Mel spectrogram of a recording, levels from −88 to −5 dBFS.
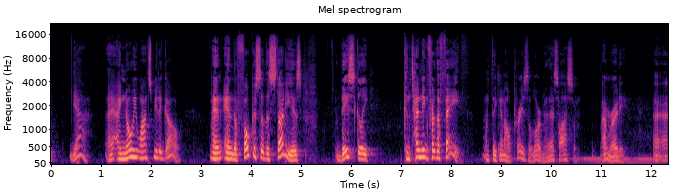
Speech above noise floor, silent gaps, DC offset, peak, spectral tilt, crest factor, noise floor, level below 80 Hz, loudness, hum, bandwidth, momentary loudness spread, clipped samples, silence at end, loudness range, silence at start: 37 dB; none; under 0.1%; -8 dBFS; -5.5 dB/octave; 20 dB; -65 dBFS; -60 dBFS; -28 LUFS; none; 16.5 kHz; 19 LU; under 0.1%; 0 s; 8 LU; 0 s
